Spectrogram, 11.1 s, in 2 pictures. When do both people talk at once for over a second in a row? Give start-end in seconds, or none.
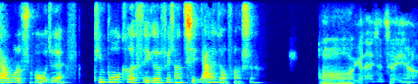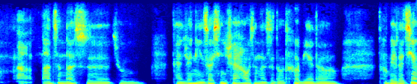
none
